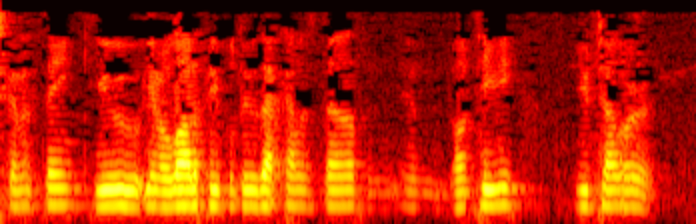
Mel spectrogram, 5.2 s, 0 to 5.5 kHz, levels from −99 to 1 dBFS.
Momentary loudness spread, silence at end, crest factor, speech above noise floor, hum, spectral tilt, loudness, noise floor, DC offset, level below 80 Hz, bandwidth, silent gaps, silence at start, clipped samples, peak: 15 LU; 0.35 s; 20 dB; 23 dB; none; -11 dB/octave; -24 LUFS; -46 dBFS; under 0.1%; -62 dBFS; 4.9 kHz; none; 0 s; under 0.1%; -4 dBFS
